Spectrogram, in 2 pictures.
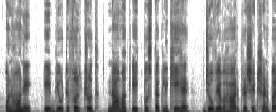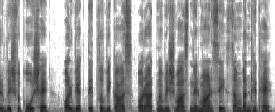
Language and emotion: Hindi, neutral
